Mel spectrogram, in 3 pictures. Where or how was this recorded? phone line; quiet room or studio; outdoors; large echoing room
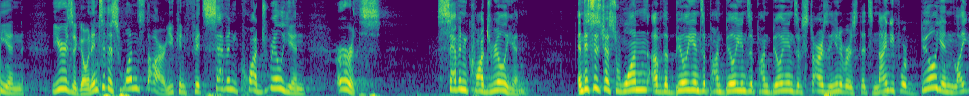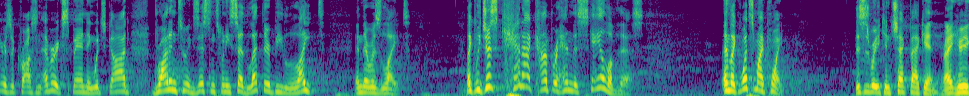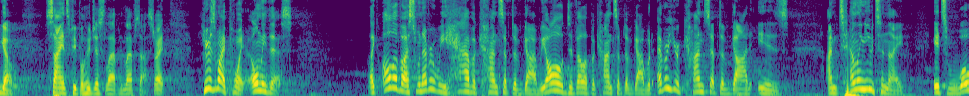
large echoing room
